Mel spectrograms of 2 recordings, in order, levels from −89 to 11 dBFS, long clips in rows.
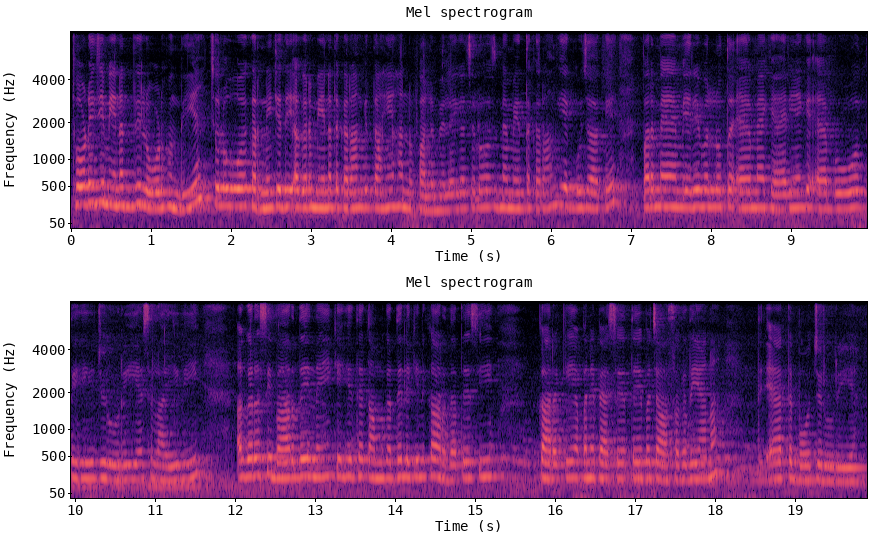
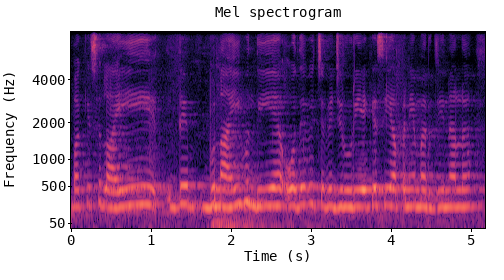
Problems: none marked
